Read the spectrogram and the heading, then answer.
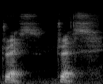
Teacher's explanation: And I suppose the first one is this sort of old fashioned RP, uh, which has a very high dress generally speaking, a short but tense dress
